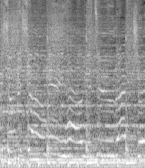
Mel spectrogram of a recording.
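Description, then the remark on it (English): A rock song plays at a steady, loud level, with full-band instruments and a singer's voice carrying a melody over the dense, driving mix. “I'm going to let these guys rock out for a bit”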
